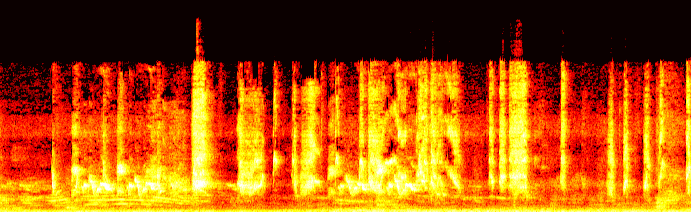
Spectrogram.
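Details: Song of a young long-tailed shrike: dense scratchy chatter and bright chirps in long runs, breaking into clipped, rapid notes toward the end.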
